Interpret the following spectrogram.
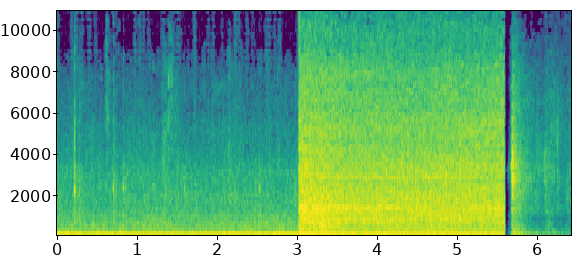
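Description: Inside a moving tour coach: steady deep engine and road rumble in the cabin, with more road and wind noise from about halfway, cutting off abruptly near the end.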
